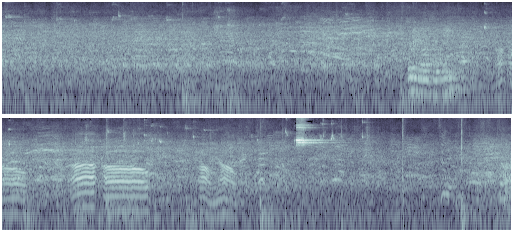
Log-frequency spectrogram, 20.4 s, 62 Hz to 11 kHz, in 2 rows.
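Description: Basketball game in a gym: a ball dribbled on a hardwood court over crowd noise, with voices shouting from the stands for several seconds in the middle. A short shrill referee's whistle about 16 seconds in is the loudest sound.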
